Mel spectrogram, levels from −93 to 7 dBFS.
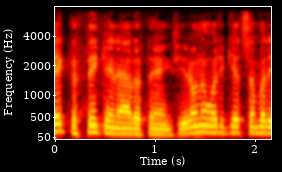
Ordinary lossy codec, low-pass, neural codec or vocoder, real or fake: MP3, 48 kbps; 7.2 kHz; none; real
